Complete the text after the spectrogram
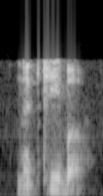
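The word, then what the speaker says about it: Knakeba: So her name is Nakiba. Nakiba, that's K-N-A-K-E-B-A. The K is silent, the first K for that matter.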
